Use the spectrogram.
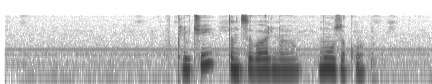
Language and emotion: Russian, sad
